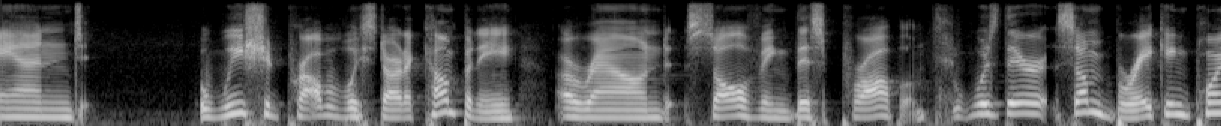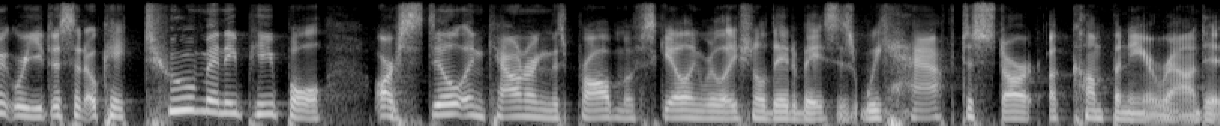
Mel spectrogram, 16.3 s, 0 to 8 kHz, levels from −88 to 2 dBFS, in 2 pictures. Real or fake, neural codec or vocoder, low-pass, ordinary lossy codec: real; none; 7.2 kHz; Opus, 64 kbps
